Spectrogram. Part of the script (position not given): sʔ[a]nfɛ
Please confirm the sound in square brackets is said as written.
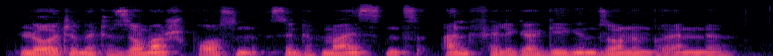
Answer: yes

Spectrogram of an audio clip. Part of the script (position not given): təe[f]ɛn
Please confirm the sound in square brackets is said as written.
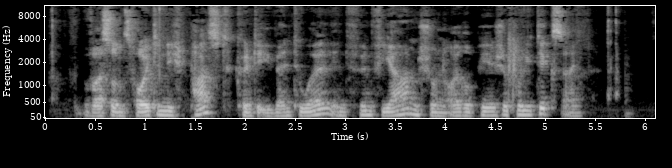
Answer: no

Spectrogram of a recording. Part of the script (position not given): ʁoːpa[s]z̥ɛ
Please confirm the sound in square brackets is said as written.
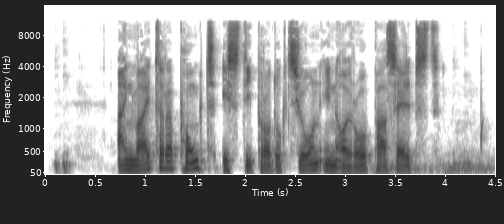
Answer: no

